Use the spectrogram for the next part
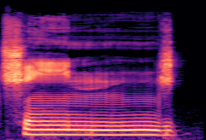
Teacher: a lot of voiced consonants one after the other at the end of the word. You have n then duh then duh again.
